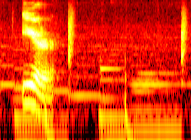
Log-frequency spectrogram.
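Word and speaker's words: עיר: Next is ir.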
